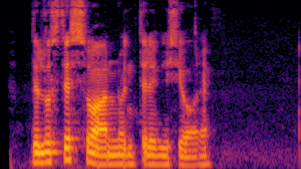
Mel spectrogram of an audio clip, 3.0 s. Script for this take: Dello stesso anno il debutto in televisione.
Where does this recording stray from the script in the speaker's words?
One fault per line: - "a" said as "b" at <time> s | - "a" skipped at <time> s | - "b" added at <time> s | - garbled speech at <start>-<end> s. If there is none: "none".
- "il debutto" skipped at 1.2 s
